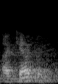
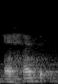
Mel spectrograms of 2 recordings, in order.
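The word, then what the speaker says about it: Achab: Là, c'est un autre roi, c'est au temps du roi Akab, ou Ahab, ça dépend comment on le prononce ici ou là-bas, et de sa femme Jézabel, un autre personnage illustre, mais pas pour les bonnes raisons.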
